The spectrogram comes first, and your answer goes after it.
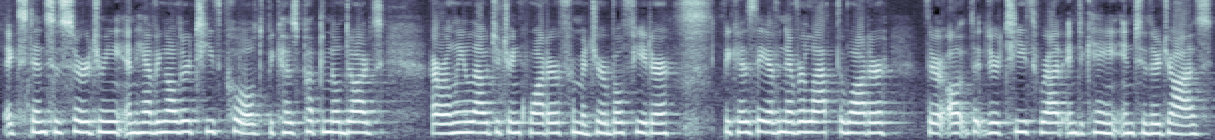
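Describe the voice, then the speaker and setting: A woman's voice: medium pitch, little pitch movement, normal speed, a little mellow, low-quality recording. Emotional, hesitant American woman. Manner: emotional, hesitant, with many fillers. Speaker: public commenter. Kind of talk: public comment, partly reading aloud.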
